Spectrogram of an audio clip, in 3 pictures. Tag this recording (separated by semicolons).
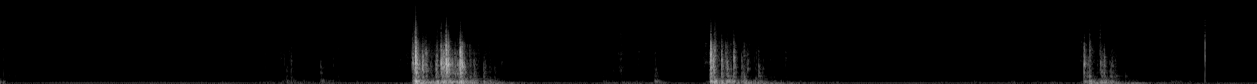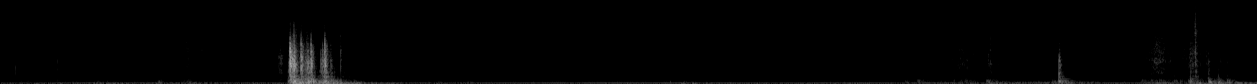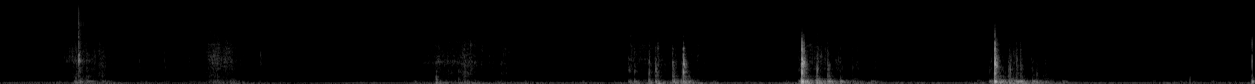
field-recording; impact; pallet; wood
